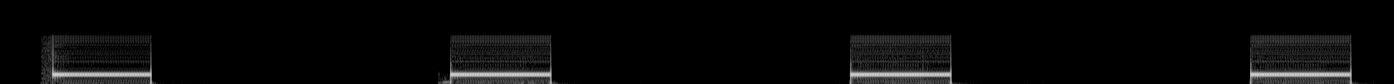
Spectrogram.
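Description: A telephone ringback tone on a call to the Gainesville Middle School East switchboard repeats four times, each steady mid-pitched burst lasting about a second, separated by roughly three seconds of silence, with no one answering and no voices.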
